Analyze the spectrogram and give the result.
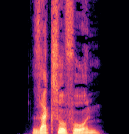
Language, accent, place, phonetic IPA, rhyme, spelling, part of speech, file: German, Germany, Berlin, [ˌzaksoˈfoːn], -oːn, Saxofon, noun, De-Saxofon.ogg
- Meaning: alternative spelling of Saxophon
